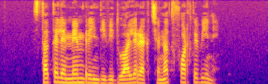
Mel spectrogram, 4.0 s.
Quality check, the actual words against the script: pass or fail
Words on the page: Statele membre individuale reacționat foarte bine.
pass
